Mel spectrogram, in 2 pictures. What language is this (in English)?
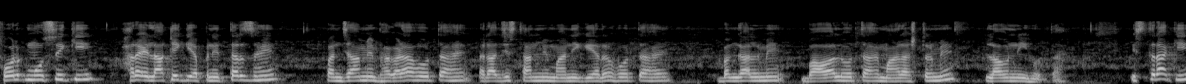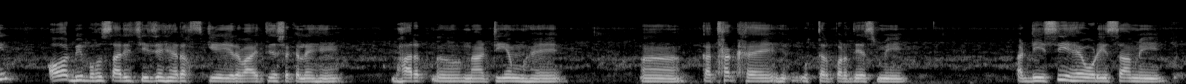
Urdu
